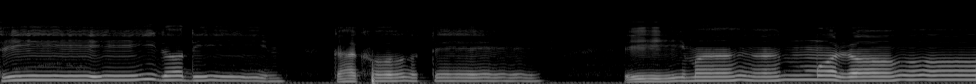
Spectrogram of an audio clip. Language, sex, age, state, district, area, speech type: Assamese, male, 18-30, Assam, Charaideo, urban, spontaneous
